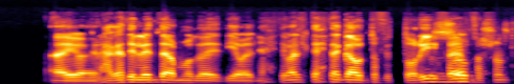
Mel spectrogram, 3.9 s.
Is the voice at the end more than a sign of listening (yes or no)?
yes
